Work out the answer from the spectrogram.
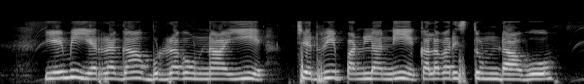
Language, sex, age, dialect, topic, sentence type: Telugu, female, 46-50, Southern, agriculture, statement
